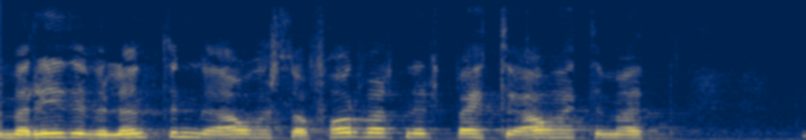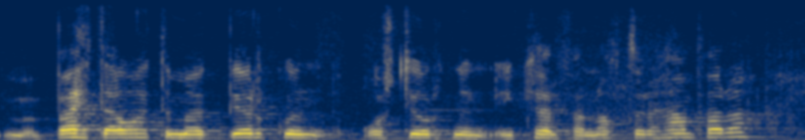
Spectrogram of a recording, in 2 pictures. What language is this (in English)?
Icelandic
